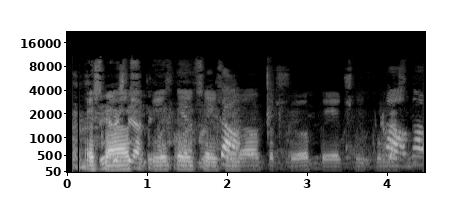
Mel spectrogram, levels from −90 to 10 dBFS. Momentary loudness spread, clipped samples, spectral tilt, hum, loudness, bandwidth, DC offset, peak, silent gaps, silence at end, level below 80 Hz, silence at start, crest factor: 20 LU; under 0.1%; -5.5 dB/octave; none; -20 LUFS; 10 kHz; under 0.1%; -2 dBFS; none; 0 s; -70 dBFS; 0.1 s; 20 dB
